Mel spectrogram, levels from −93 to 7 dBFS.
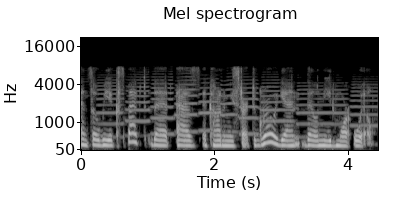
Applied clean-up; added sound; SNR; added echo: classical method Wiener filter.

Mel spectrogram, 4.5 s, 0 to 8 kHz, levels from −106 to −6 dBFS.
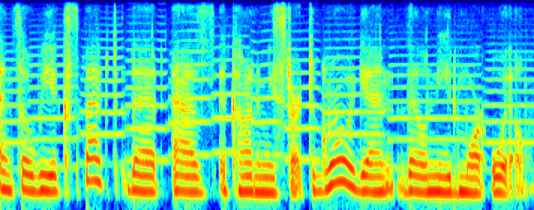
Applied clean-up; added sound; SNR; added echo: none; Trumpet; 18 dB; none.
